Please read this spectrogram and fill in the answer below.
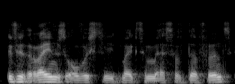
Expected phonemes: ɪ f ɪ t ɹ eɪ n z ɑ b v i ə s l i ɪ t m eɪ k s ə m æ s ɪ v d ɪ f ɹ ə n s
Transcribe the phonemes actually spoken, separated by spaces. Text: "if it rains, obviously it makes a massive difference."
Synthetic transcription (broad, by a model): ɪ f ɪ t ɹ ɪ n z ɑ v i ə s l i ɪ t m eɪ k s ə m æ s ɪ v d ɪ f ɹ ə n s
